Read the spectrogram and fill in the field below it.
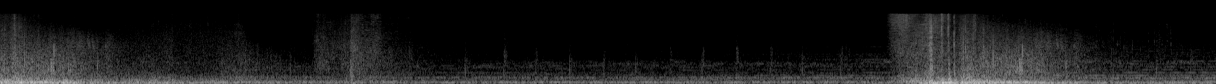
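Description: Confringo explosion spell blasts in the video game Hogwarts Legacy, two loud booming bursts with a rumbling tail, one opening the moment and a heavier one near the end, separated by quieter ambient game sound.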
